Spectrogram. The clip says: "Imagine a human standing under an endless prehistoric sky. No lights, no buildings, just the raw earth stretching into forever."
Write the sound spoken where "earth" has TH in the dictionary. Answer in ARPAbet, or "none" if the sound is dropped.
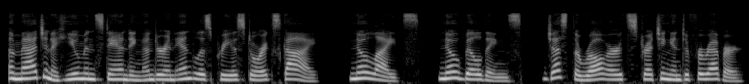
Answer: TH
